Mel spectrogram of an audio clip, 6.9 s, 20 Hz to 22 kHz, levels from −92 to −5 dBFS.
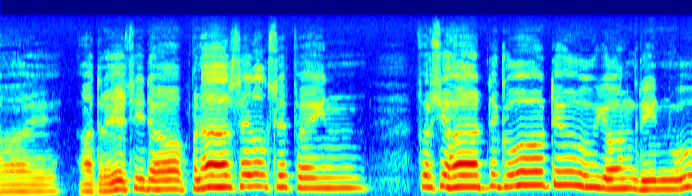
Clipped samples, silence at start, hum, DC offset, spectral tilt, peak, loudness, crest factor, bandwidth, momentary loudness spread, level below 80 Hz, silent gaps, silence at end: under 0.1%; 0 s; none; under 0.1%; -6 dB/octave; -4 dBFS; -20 LUFS; 14 dB; 15 kHz; 12 LU; -68 dBFS; none; 0 s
